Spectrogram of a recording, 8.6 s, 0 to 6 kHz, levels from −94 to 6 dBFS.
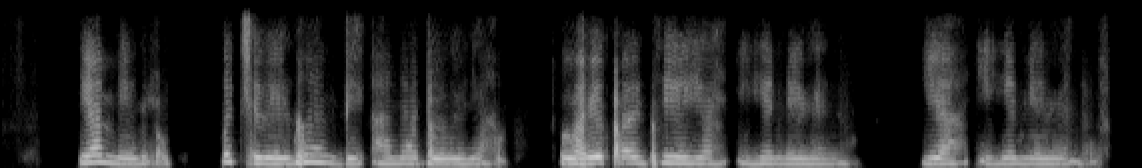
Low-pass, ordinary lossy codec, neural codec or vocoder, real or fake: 5.4 kHz; none; codec, 16 kHz, 1 kbps, FreqCodec, smaller model; fake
